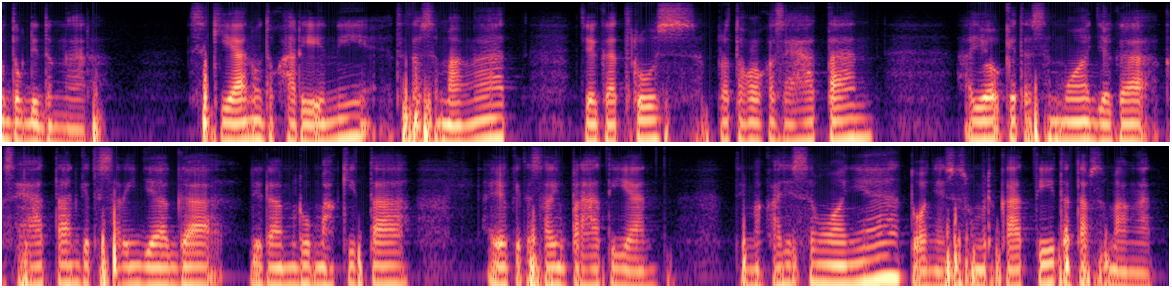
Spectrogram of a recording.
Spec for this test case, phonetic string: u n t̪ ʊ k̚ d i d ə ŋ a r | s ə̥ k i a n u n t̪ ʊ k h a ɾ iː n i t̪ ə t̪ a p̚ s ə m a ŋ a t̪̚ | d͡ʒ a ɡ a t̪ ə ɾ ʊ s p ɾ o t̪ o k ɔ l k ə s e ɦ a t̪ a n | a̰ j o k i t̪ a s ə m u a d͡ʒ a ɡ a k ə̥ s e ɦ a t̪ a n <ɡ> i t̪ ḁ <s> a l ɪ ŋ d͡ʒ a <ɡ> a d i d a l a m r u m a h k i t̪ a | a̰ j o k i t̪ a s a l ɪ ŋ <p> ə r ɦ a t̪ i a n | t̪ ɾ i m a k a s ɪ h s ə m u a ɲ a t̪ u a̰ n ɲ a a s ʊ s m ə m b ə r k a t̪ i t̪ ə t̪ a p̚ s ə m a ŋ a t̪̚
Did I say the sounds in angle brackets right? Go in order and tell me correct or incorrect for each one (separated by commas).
incorrect, correct, correct, correct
